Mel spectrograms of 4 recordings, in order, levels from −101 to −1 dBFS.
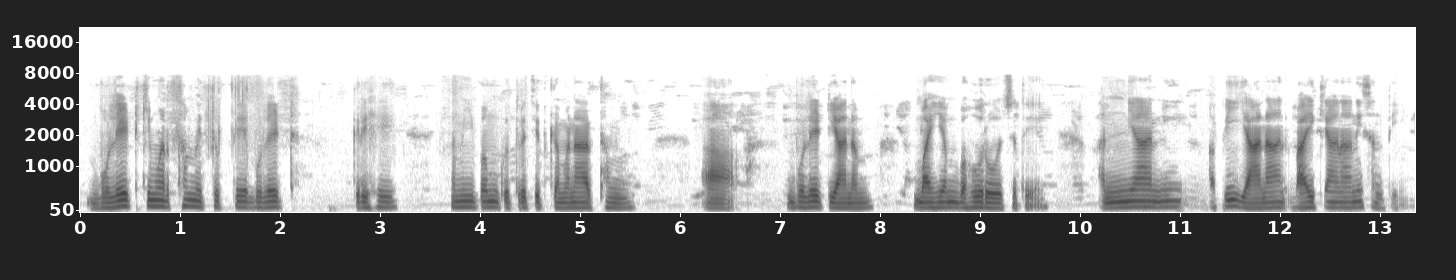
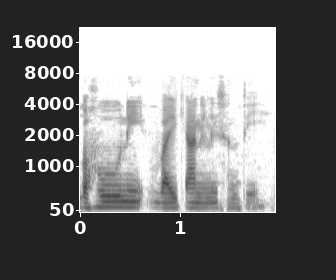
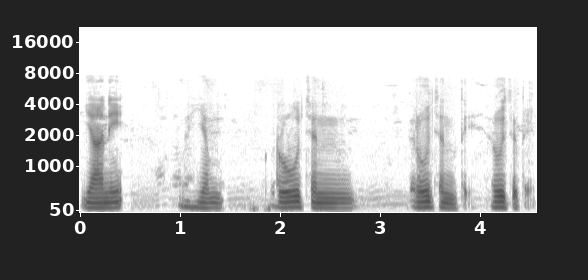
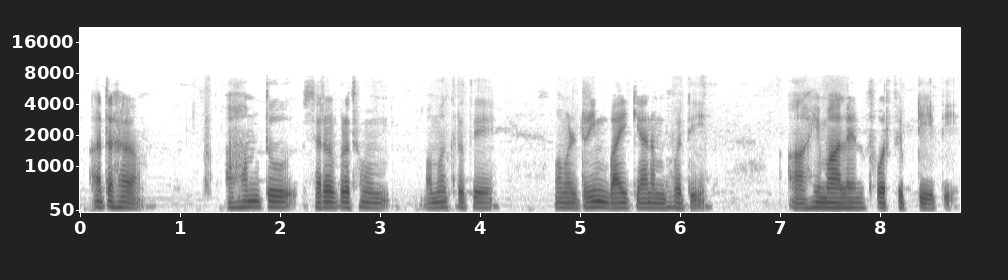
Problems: background sounds at intervals, low volume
